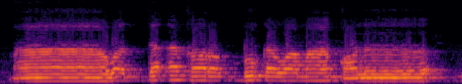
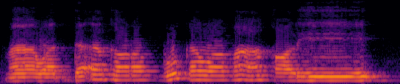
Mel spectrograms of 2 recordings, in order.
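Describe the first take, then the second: First: The final vowel is an e-like vowel. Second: The final vowel is a clear i vowel. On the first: "E-nya agak Melayu" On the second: "kalau yang ujungnya i"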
